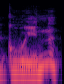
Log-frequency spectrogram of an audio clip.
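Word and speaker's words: gwin: drinkin queen wine i'm a great way to remember the word queen is to imagine you're saying the word green like the color but with a cow Quinn just imagine when you drink in the Gwynn you have a permanent cold I'm drinking Queen that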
